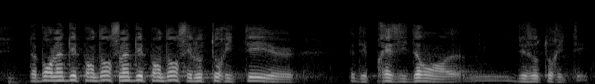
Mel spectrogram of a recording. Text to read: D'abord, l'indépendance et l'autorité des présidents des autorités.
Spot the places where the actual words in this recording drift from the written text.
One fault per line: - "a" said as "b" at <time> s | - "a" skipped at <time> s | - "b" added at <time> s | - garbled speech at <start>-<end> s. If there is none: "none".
- "l'indépendance" added at 1.2 s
